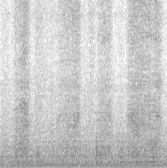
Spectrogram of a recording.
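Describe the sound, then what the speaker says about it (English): Card scraper dragged across a machined coin bank part to clear burrs, giving a steady close raspy rubbing in repeated strokes over a constant machine hum, with no voices. "All I do is take a card scraper and then I just scrape the fuzzies off."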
